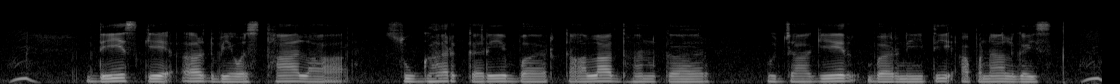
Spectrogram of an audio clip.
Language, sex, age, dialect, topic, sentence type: Chhattisgarhi, male, 25-30, Northern/Bhandar, banking, statement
